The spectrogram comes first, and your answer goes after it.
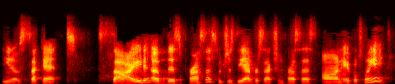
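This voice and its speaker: A woman lawyer presenting a compliance webinar from her company's office, speaking in a loud, conversational, explanatory way with frequent fillers and self-corrections. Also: on the low side, a little fast, dull audio. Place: office at company headquarters, heavy rain outside.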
